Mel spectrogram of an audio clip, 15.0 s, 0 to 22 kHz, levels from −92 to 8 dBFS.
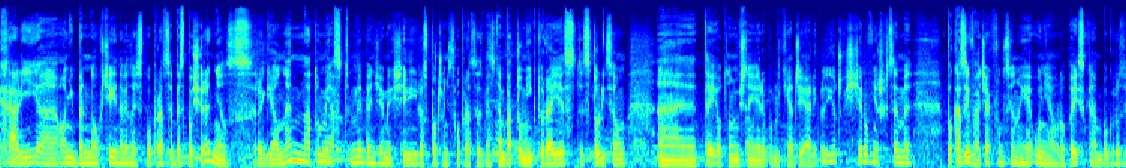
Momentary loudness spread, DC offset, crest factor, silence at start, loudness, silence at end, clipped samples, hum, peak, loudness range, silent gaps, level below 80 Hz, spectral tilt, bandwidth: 6 LU; under 0.1%; 18 dB; 0 s; -32 LUFS; 0 s; under 0.1%; none; -14 dBFS; 2 LU; none; -60 dBFS; -5 dB/octave; 19 kHz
